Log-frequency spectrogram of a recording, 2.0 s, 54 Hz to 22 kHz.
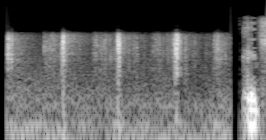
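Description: Magic 8 Ball being shaken in the hands: a scuffling handling noise with three sharper knocks about half a second apart.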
